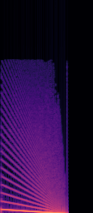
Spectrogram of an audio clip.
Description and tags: boom sine tenor
Sine boom made by unknown recordings/filterings/generatings in Audacity. From a few years ago.
Boom, Fall, Sine, Tenor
